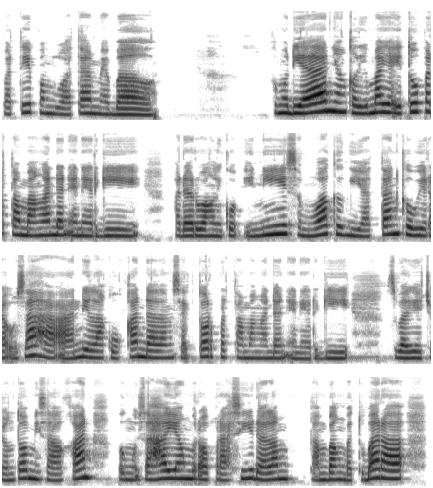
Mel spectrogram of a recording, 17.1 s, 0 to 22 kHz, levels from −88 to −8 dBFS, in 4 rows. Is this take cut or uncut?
uncut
